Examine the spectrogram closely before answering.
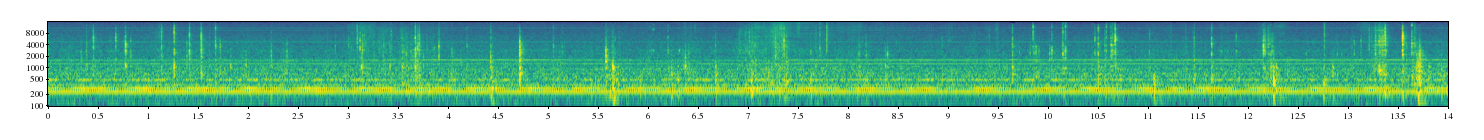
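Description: Scattered light clicks and taps of pliers and a soldering iron against a metal chassis and solder lug while a wire is desoldered, over a steady low hum. The clicks come a little sharper near the end.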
